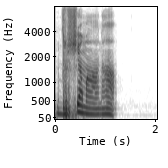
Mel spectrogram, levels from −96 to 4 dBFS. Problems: none marked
